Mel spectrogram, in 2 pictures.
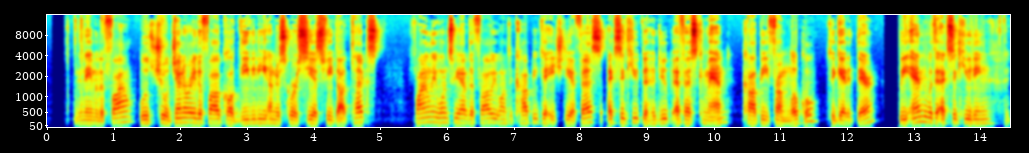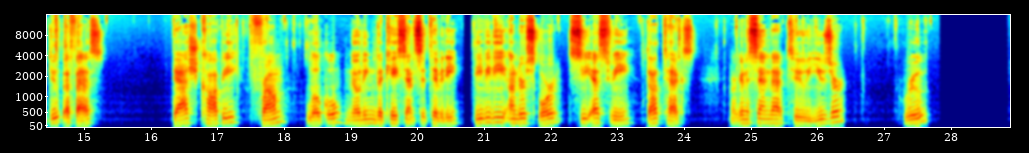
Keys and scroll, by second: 0.0-1.3 typing, 14.6-15.4 typing, 20.8-21.7 typing.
